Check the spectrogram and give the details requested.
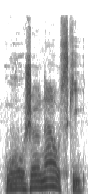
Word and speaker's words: Wojnarowski: We are looking at how to pronounce Adrian Wojnarowski. Wojnarowski.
